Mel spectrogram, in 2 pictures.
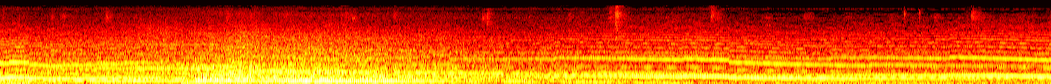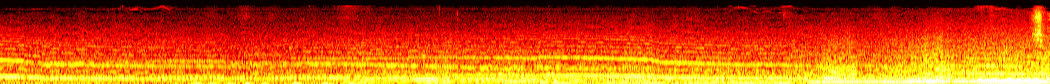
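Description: A racing car engine drones and whines, its pitch sliding down and up.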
